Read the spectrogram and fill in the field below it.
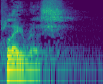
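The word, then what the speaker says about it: pleres (πλήρης): Now, this word full here is a Greek word called pleres. That's how we would pronounce it.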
